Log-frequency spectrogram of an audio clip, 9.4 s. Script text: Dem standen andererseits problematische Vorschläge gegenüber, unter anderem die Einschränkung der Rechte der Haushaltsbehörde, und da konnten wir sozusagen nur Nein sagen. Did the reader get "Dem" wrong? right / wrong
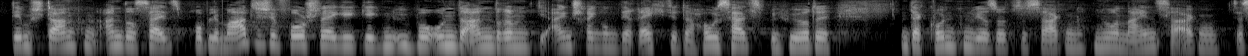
right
